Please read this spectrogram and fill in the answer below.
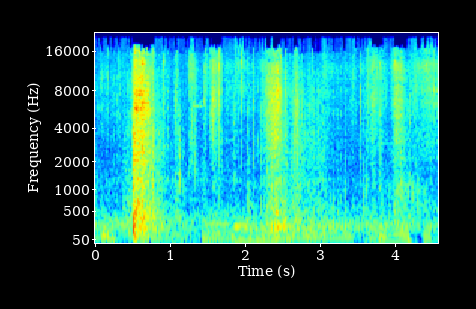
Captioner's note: metal rattling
